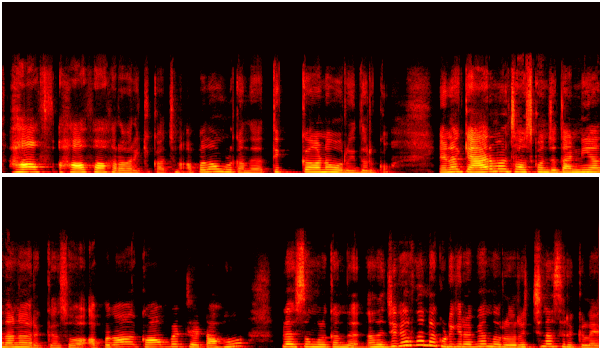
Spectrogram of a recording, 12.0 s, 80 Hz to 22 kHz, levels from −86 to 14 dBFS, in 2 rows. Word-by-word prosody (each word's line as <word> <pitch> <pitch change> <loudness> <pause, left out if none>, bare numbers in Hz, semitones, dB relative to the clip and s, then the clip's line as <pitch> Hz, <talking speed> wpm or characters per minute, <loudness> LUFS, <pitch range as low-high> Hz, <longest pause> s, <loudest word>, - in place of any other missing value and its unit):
Half, 310 0 +8 0.2
half 280 0 +8
ஆகுற 265 -2 0
வரைக்கும் 230 +3 -11
காய்ச்சணும், 225 +3 -12
அப்ப 280 - -8
தான் 325 +1 +1
உங்களுக்கு 285 -7 -4
அந்த 220 0 -9 0.2
திக்கான 285 +2 0
ஒரு 250 - -4
இது 225 - -9
இருக்கும். 230 -1 -15 0.5
ஏன்னா 305 +3 +2
கேரமல் 315 +4 +6
சாஸ் 290 -1 +1
கொஞ்சம் 255 -2 -1
தண்ணியா 265 +2 +1
தானே 275 +1 -1
இருக்கு. 230 0 -13
சோ, 250 - -10 0.2
அப்ப 270 - -8
தான் 310 +2 0 0.2
காம்பன்சேட் 295 -1 -2
ஆகும். 300 +8 -4 0.4
பிளஸ் 320 -1 -1
உங்களுக்கு 290 -1 -2
அந்த 255 -2 -3 0.2
அந்த 290 0 +2
ஜிகர்தண்டா 480 +5 -2
குடிக்கிற 315 -1 -4 0.2
அந்த 320 - -2
ஒரு 265 - -3
ரிச்னெஸ் 330 +5 -5
இருக்குல்ல. 245 -4 -7
285 Hz, 175 wpm, -22 LUFS, 260-310 Hz, 0.5 s, Half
